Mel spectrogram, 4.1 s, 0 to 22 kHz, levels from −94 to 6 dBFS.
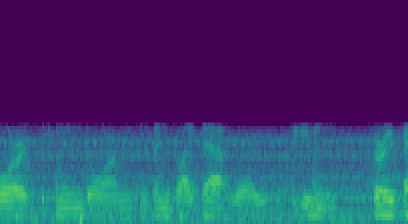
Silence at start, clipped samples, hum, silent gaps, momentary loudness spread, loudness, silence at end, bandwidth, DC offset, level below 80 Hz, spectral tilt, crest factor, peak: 0 s; under 0.1%; none; none; 9 LU; -31 LUFS; 0 s; 2.6 kHz; under 0.1%; -46 dBFS; -5.5 dB/octave; 16 dB; -14 dBFS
